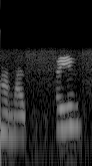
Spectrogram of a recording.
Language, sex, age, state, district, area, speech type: Kashmiri, female, 18-30, Jammu and Kashmir, Kulgam, rural, conversation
